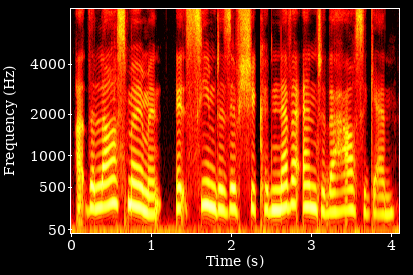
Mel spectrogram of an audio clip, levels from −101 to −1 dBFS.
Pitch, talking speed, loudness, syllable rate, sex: 240 Hz, 220 wpm, -17 LUFS, 5.6 syllables/s, female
